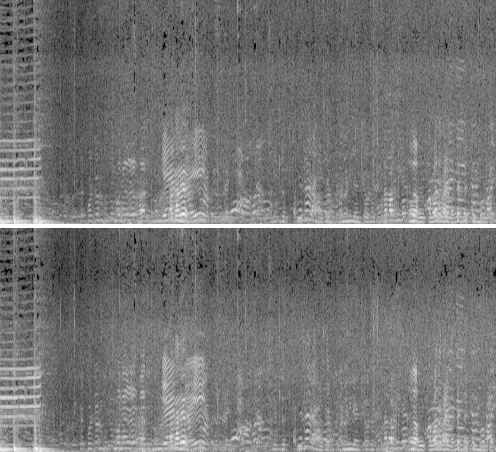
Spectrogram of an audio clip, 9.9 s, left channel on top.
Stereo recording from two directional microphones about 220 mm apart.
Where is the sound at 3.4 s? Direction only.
30° right (ahead or behind).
